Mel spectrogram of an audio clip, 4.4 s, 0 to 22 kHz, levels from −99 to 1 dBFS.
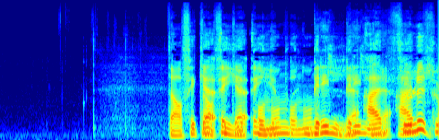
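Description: A doubled audio track runs through the whole speech clip: a second full-band copy trails about a third of a second behind, roughly 5 dB quieter, with no decay or room colour, likely from the sound being captured again through a slower path.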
